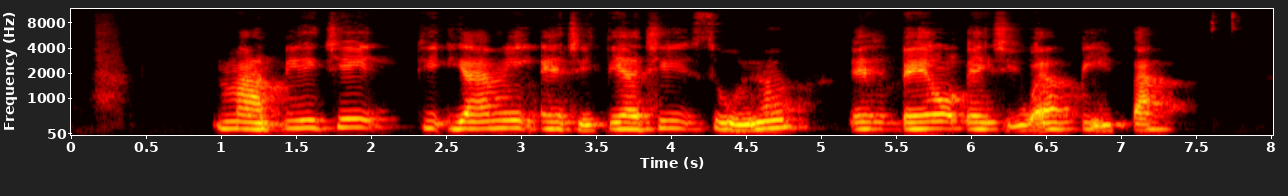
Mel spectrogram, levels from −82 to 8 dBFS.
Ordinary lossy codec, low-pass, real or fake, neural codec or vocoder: MP3, 96 kbps; 10.8 kHz; fake; codec, 24 kHz, 1 kbps, SNAC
